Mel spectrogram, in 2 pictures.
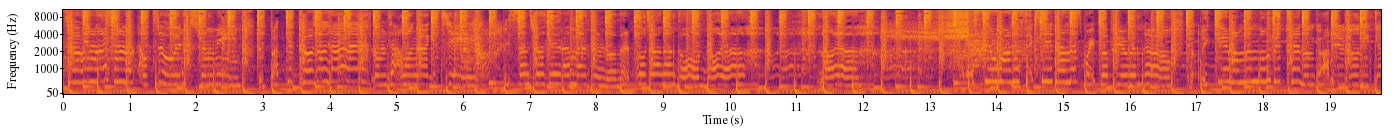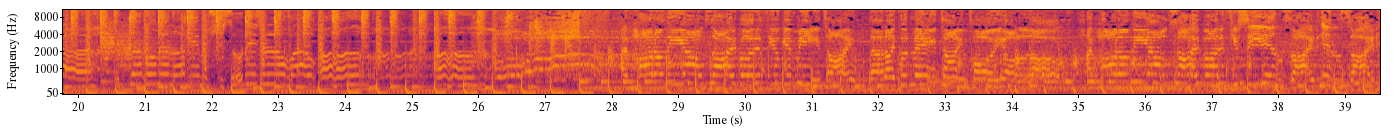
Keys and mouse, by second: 0.3 click, 0.5 w, 1.0 Tab, 1.9 Tab, 2.5 w, 2.9 Tab, 4.6 Tab, 5.1 a, 5.4 c, 6.1 click, 6.4 w, 6.9 w, 7.4 click, 7.7 a, 7.9 c, 8.6 click, 9.0 w, 9.2 w, 9.6 Tab, 10.6 Tab, 11.2 a, 11.3 c, 12.6 w, 12.9 w, 13.6 Tab, 14.7 Tab, 15.0 w, 15.6 Tab, 16.6 Tab, 17.9 a, 17.9 c, 18.2 a, 19.8-21.2 drag, 19.8 w, 20.0 w, 21.5 a, 21.5 c, 22.8 w, 23.0 w, 23.5 Tab, 24.5 Tab, 25.4 w, 25.6 w, 26.1 Tab, 28.9 Tab, 31.8-35.2 typing, 35.1 Tab, 36.3 Tab, 37.0 w, 37.6 Tab, 39.0 Tab.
